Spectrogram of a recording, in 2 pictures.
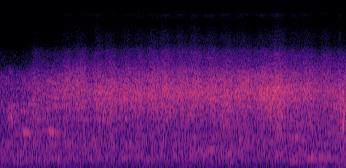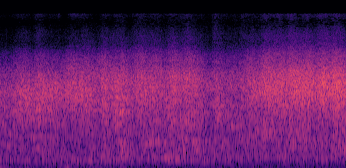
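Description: Steady scrubbing and rubbing on a wet concrete floor, done by hand, growing louder near the end.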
